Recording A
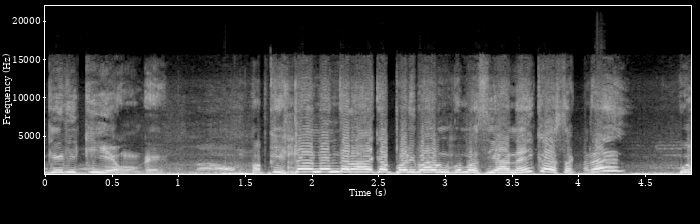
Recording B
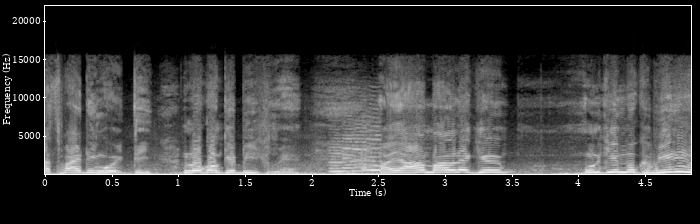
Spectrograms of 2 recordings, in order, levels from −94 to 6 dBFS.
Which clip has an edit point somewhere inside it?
A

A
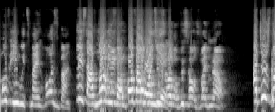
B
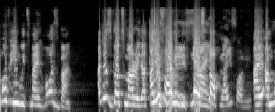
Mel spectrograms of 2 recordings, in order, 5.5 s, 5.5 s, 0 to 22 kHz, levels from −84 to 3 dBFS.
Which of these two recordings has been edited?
A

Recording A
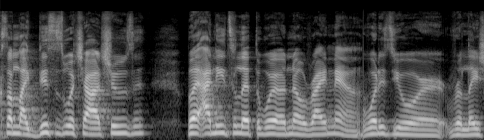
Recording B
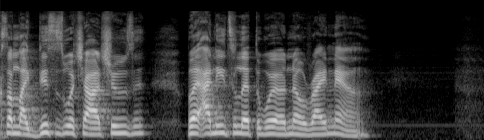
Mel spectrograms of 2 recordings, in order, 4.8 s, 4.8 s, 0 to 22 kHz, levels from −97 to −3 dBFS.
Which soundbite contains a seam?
A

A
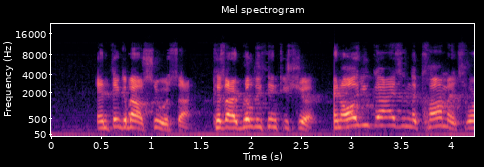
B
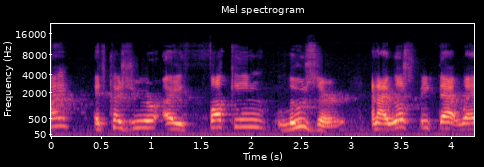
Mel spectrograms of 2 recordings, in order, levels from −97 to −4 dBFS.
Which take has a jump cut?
A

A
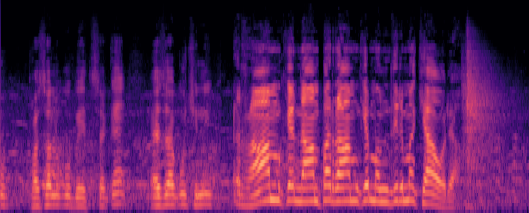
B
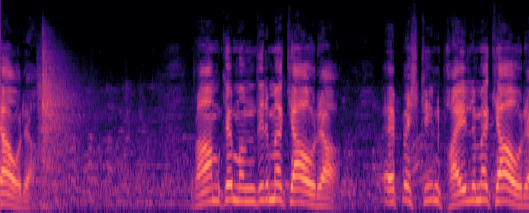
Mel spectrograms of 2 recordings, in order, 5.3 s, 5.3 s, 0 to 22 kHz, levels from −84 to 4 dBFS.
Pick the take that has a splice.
A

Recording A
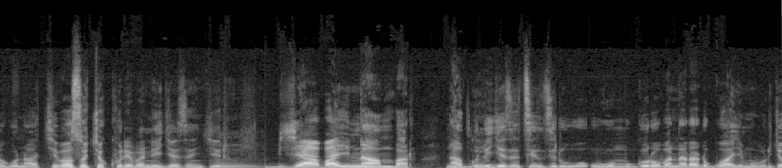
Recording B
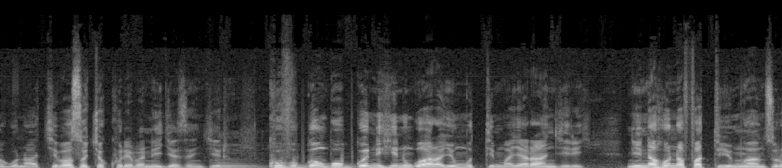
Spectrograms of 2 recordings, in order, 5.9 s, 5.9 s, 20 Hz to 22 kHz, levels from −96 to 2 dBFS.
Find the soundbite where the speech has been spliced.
A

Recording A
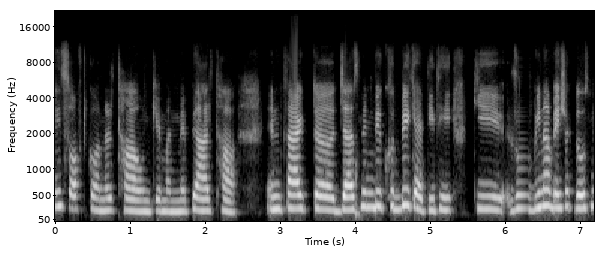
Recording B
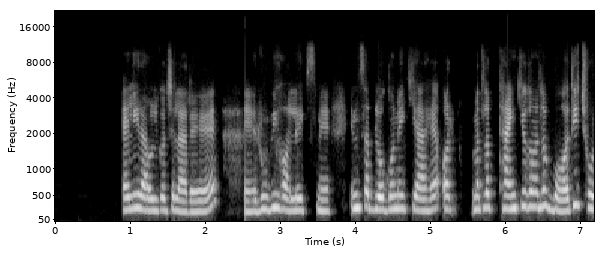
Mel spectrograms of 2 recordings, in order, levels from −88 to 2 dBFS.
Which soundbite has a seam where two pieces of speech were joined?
B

